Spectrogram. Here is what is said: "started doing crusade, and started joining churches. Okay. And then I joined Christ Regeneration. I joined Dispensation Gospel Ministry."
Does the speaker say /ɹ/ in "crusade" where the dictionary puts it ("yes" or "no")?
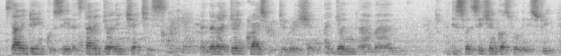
no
